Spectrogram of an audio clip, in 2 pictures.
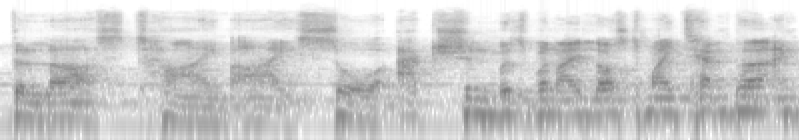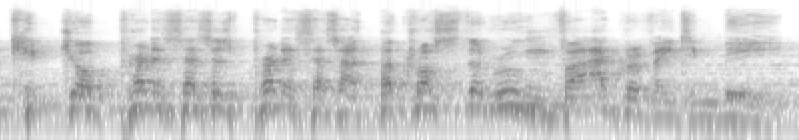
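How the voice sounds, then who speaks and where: A man's voice: mid-range voice, animated, moderate pace, few pauses, close to an everyday voice. A man playing an ancient, bitter warrior entombed in a war machine, speaking in grand, archaic, rambling monologue for a sci-fi audio drama. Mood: irritable. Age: older. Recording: echoing voice over background music.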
